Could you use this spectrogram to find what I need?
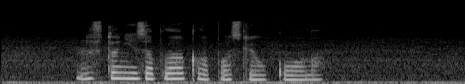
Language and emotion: Russian, sad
